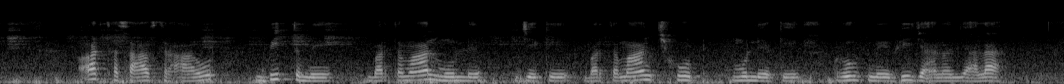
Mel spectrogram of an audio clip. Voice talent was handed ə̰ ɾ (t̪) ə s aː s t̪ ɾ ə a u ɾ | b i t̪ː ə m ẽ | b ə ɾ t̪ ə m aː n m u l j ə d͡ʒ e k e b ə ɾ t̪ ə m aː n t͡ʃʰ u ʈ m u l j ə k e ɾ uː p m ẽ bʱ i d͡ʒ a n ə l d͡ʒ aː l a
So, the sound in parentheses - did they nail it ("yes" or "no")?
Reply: no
